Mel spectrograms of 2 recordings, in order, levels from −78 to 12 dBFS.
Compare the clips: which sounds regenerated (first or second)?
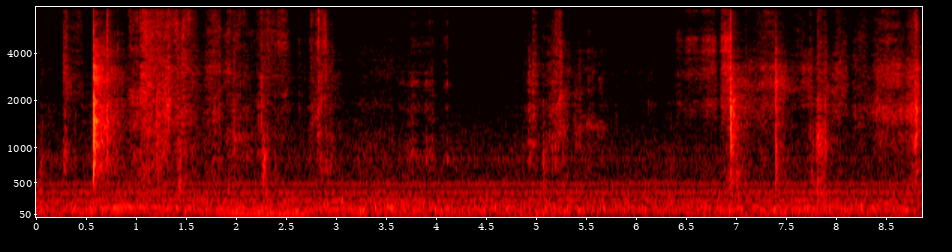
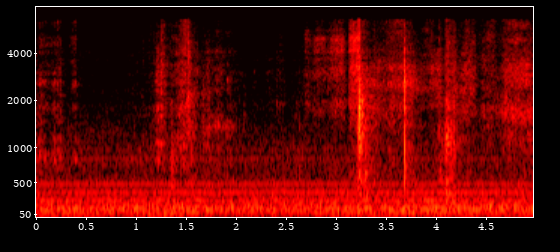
first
